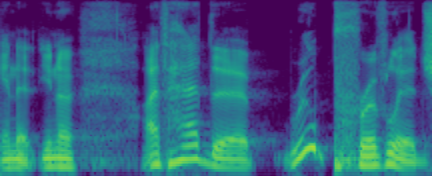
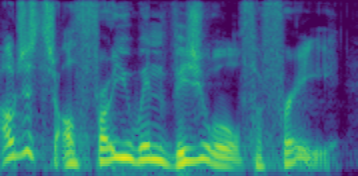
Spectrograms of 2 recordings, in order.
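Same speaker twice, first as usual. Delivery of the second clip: bad put-on Irish accent, higher and louder; 7 semitones higher, 5 dB louder than usual. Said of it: "I can't do the accent, I'm sorry".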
